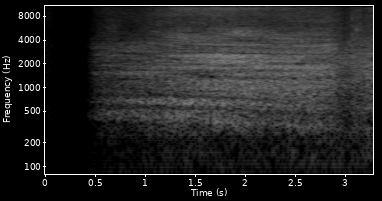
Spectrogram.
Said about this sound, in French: Vous entendez? C'est le vent de Valparaiso. C'est le vent de Valparaiso qui infla de l'air nos poumons. Il remplit d'air nos poumons.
